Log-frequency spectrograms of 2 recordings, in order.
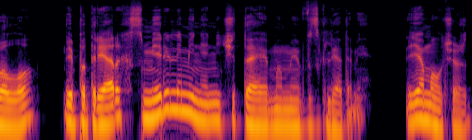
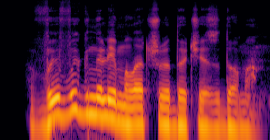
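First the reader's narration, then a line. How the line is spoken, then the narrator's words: Calm. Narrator (Russian): спокойно произнес я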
